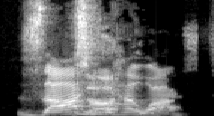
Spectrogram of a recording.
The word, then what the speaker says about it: Zahi Hawass: Zahi Hawas. Zahi Hawas.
